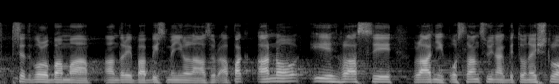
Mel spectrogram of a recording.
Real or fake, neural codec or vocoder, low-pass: real; none; 7.2 kHz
